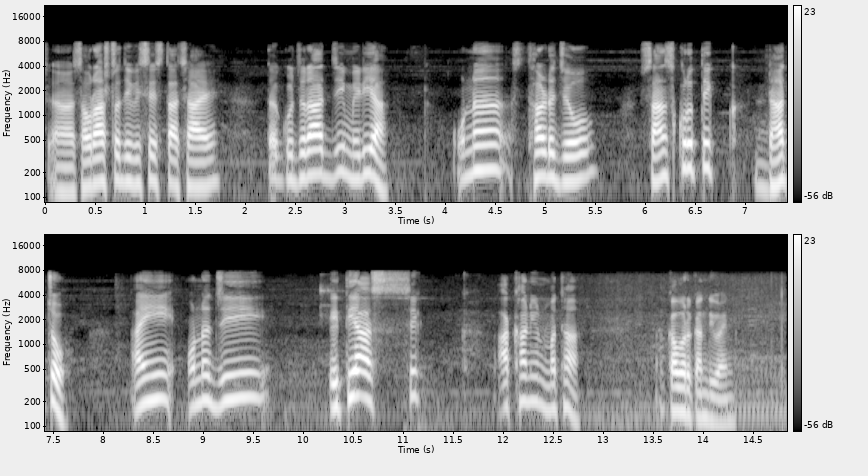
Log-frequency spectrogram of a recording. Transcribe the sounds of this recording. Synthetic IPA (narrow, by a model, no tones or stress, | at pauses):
sɐʋɾaːʃʈɾəd͡ʑiːʋɪʃeːʃt̪at͡ɕʰaːɦe | t̪ɐɡʊd͡ʑɾaːt̪̚d͡ʑiːmiːɽija | ʊnəst̪ʰɐɽd͡ʑoː | sãːnskɾʊt̪ɪk̚ | ɖʱãːt͡ɕo | ɛ̃ːʊnd͡ʑiː | ɪt̪iɦaːsɪk | aːkʰaːɽ̃ijʊnɪ̆mɐt̪ʰã | kɐʋəɾkɐ̃nd̪ijuaːɦɪnɪ̆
